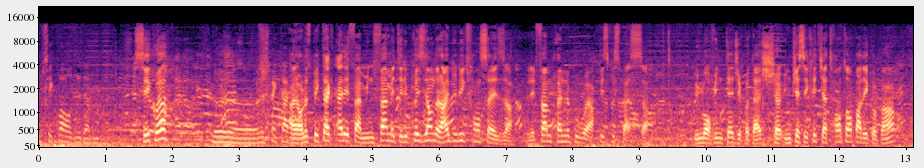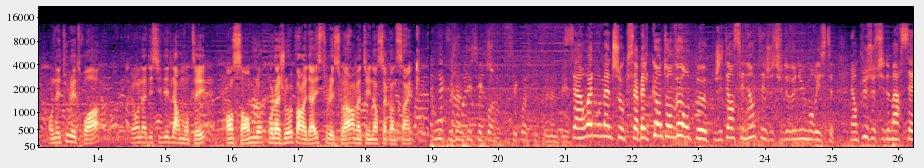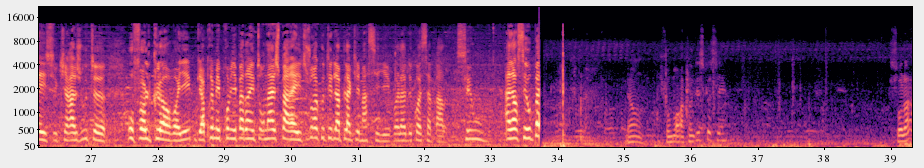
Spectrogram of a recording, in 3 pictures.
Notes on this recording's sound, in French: Micro Trottoir Festival d'Avignon 2022. Une balade microphonique dans Avignon, à la recherche de thèmes relatifs à l'ambiance du Festival de théâtre.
